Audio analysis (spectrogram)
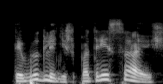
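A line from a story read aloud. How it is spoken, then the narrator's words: Joyful. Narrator (Russian): радостно сообщили мне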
